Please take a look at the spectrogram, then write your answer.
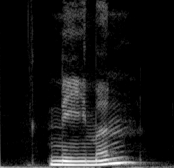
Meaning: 1. to take (something into one's possession or on one's body) 2. to take from 3. to hold (in one's hands), to grasp
- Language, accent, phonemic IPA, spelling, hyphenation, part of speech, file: German, Austria, /ˈneːmɛn/, nehmen, neh‧men, verb, De-at-nehmen.ogg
